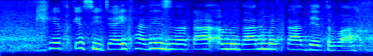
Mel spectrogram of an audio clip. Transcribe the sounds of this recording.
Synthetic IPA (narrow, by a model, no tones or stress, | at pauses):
kʰet̪kesit͡ʃaikʰat̪esəɾkaɾə̰nud̪anmekad̪et̪ba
